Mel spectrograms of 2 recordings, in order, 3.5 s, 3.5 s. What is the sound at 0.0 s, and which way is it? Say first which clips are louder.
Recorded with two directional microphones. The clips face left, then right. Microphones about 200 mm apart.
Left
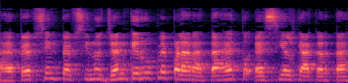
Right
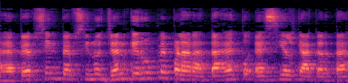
Speech: left 2 dB; 50° left (ahead or behind).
